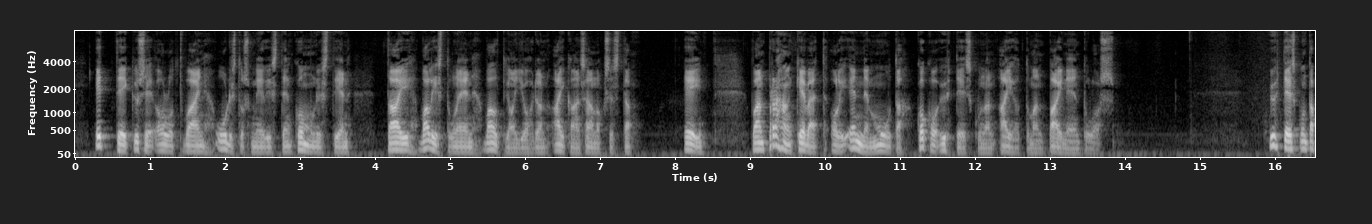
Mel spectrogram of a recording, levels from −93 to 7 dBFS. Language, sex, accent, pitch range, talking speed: Finnish, male, native, 80-120 Hz, 85 wpm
